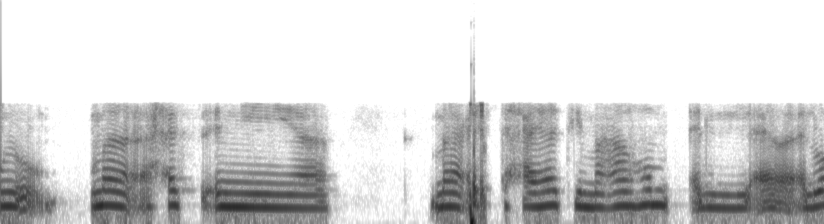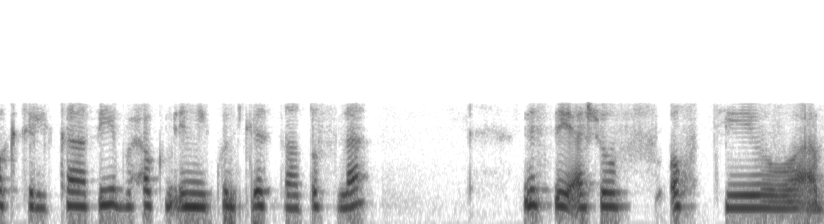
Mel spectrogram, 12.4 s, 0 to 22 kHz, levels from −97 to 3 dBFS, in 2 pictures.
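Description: The whole clip runs through the GSM full-rate codec, which fits a 13 kbps stream: nothing above 4 kHz, and the voice carries that buzzy, gravelly roughness. GSM bit errors hit at 3.51–3.67 s, just before "حياتي معاهم", and at 7.86–8.11 s, between "الوجت الكافي بحكم اني" and "لسه طفلة". Corrupted decoder values turn the speech into squawks, pops and gargling, which points to an error rate of around 2%.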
